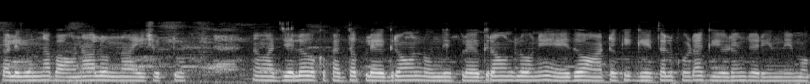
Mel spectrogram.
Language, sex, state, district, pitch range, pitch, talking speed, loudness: Telugu, female, Andhra Pradesh, Visakhapatnam, 180-190 Hz, 185 Hz, 150 wpm, -15 LUFS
